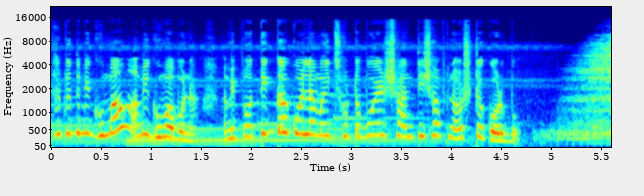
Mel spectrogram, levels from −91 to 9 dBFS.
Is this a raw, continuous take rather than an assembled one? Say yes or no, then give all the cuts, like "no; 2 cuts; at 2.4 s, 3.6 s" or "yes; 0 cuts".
yes; 0 cuts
